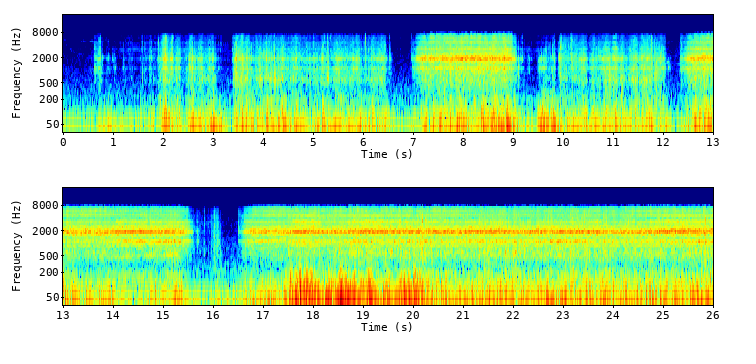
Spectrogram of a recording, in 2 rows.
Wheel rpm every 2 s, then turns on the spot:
0, 20, 20, 50, 50, 20, 80, 70, 80, 110, 110, 110, 110.
2-6 10-12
